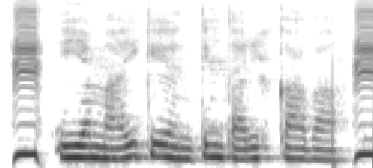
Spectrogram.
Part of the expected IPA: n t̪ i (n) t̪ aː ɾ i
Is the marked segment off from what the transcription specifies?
yes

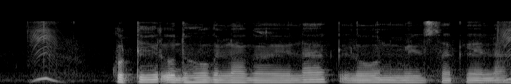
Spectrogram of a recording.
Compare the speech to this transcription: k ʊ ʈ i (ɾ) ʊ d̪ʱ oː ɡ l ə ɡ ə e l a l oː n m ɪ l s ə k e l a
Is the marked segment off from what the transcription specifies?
no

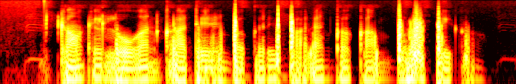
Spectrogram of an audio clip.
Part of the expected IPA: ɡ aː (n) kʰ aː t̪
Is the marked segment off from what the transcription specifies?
no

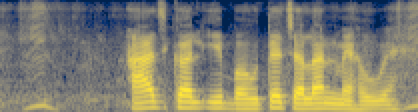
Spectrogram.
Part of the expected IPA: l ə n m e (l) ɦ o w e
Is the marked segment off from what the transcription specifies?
yes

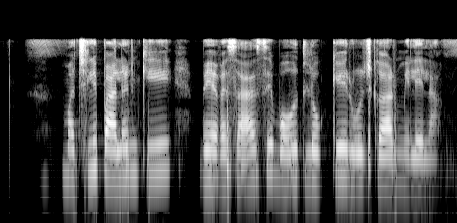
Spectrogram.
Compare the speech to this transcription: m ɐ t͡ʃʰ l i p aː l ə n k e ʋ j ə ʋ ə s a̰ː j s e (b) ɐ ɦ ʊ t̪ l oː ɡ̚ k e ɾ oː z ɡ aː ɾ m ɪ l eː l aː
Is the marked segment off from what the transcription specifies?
no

